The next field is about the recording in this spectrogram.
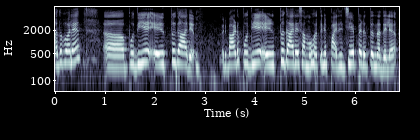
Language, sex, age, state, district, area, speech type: Malayalam, female, 18-30, Kerala, Malappuram, rural, spontaneous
